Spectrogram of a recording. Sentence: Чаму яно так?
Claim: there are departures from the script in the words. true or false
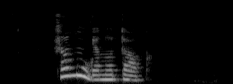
false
